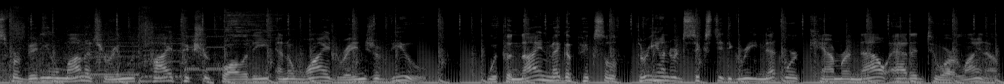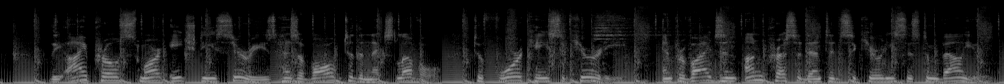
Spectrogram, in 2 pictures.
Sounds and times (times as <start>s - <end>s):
Speech: 0.0s - 4.2s, 4.9s - 10.0s, 10.6s - 20.0s
Music: 0.0s - 20.0s.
